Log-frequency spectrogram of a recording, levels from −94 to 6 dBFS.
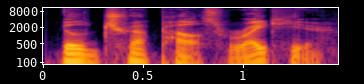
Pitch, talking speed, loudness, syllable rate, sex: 90 Hz, 205 wpm, -18 LUFS, 5.3 syllables/s, male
